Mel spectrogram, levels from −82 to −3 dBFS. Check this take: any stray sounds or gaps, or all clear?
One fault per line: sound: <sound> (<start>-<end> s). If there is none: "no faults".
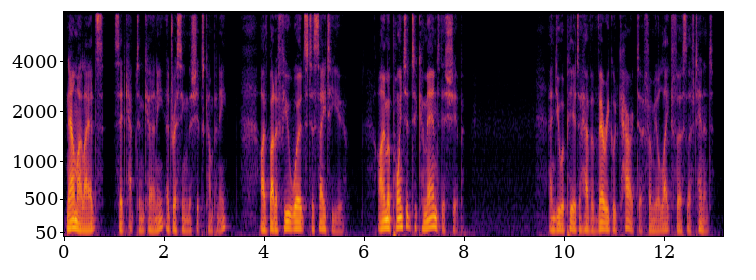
no faults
